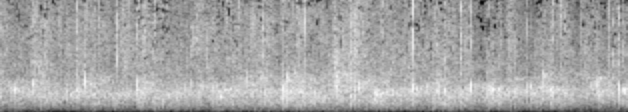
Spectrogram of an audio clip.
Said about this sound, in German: Gebt den beiden doch nochmal einen Applaus.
